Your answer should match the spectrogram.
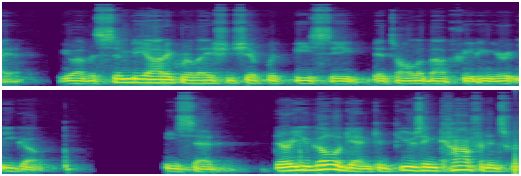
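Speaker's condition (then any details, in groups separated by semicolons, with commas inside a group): No condition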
